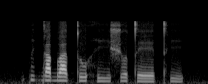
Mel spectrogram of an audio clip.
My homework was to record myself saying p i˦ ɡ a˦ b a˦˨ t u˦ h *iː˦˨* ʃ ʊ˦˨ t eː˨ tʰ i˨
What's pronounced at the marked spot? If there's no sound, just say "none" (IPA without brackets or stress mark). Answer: iː˨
